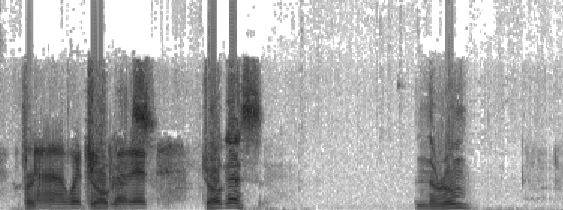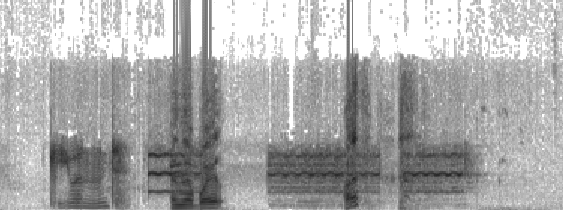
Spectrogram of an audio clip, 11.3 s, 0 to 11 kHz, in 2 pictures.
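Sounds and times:
speech: 0.2 - 2.7, 4.2 - 4.8, 6.2 - 8.0, 9.1 - 9.8
donkey braying: 8.6 - 10.5.

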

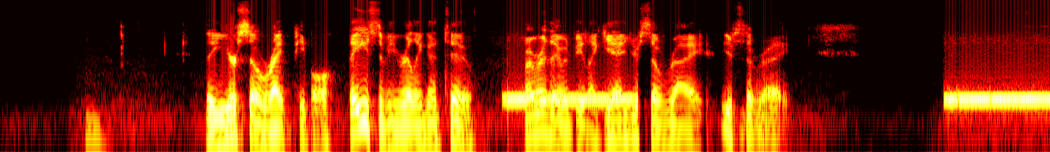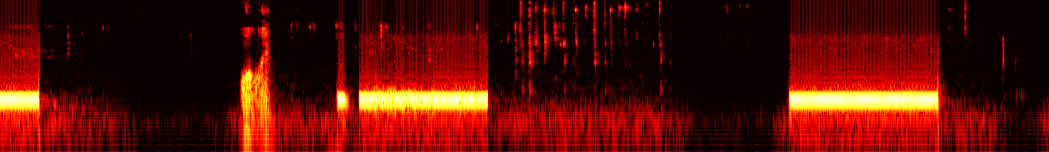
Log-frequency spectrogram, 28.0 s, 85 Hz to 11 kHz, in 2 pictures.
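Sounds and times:
speech: 2.8 - 6.4, 7.0 - 10.6
outgoing call's ringback tone: 6.7 - 8.4, 12.6 - 14.6, 18.5 - 20.5, 24.5 - 26.6.

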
